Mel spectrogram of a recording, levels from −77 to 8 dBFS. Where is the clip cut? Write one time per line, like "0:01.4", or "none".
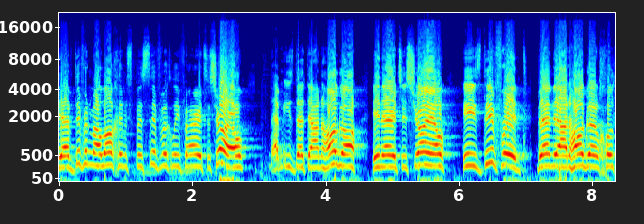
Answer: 0:03.1
0:04.6
0:07.1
